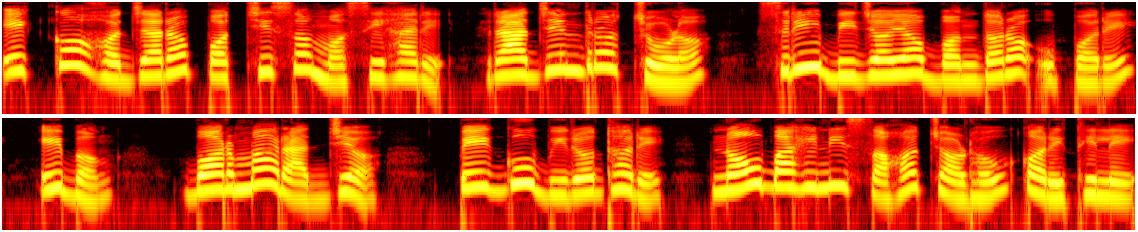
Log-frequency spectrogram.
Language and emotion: Odia, neutral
